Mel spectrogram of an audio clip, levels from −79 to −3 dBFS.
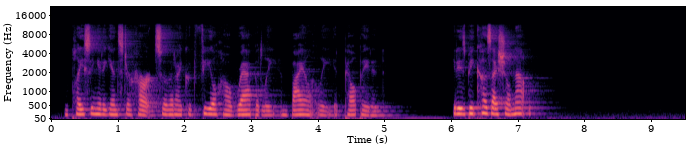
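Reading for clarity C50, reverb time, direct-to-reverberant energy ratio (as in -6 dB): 14.0 dB, 0.95 s, 11.0 dB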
